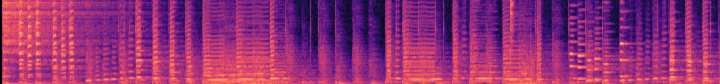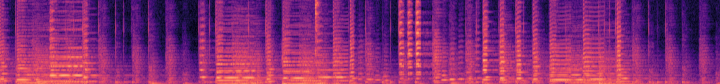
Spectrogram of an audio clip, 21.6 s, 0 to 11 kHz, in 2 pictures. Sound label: Orchestral, MT-32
